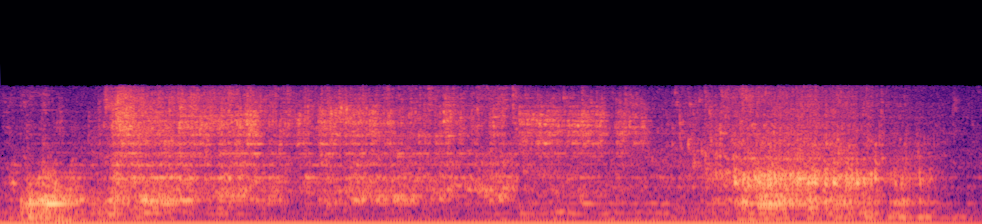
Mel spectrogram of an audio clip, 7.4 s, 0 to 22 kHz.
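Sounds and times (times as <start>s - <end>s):
toilet flush: 0.0s - 7.3s.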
